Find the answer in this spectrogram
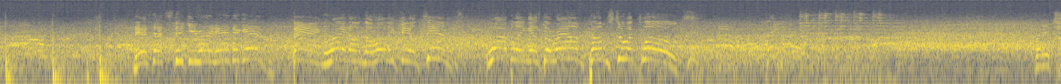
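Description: Arena crowd shouting and yelling throughout a heavyweight boxing exchange, with dull thuds of gloved punches landing, several in the first second or so and another about eight seconds in. Near the end, the ring bell is struck in a quick run of clangs, ending the round.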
